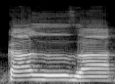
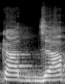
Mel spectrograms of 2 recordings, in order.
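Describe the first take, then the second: First: The middle consonant is soft, tongue at the teeth. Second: The middle consonant is a hard j sound. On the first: The speaker calls it right. "জালটা নরম করে পড়তে হবে" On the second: The speaker calls it wrong. "এটাকে কাজ যা পড়া যাবে না"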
